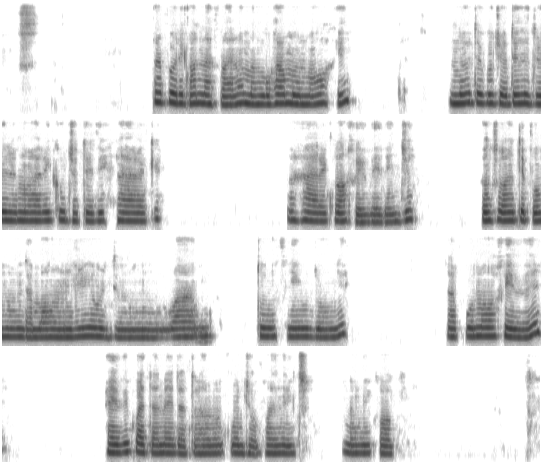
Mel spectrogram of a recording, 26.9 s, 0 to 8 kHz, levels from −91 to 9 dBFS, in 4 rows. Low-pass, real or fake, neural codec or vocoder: 7.2 kHz; fake; codec, 16 kHz, 4.8 kbps, FACodec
